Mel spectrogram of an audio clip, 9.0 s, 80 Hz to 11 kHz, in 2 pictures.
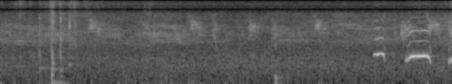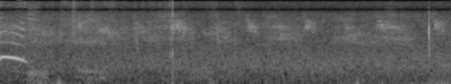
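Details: Rhodesian Ridgeback puppy, the only female of her litter, six weeks old, on day 44: three short high whimpering yelps near the middle, each a quick rising-then-falling whine, over a quiet outdoor background with faint clicks and soft rustling.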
